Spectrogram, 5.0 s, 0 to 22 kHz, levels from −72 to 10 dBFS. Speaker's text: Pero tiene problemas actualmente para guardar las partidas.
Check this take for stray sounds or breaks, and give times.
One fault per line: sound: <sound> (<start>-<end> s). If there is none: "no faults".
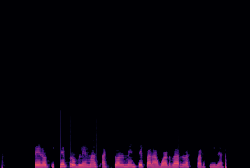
sound: dropout (1.1-1.2 s)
